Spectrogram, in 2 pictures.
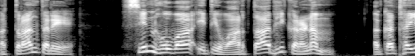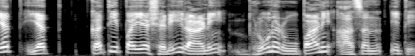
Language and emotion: Sanskrit, neutral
